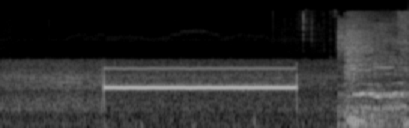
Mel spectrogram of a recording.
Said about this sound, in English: Leave a message after the beep.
